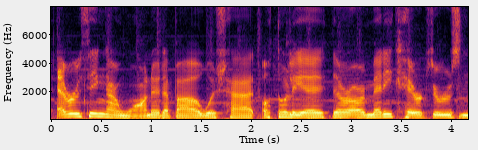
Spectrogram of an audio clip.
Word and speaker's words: Atelier: How would you go about pronouncing this in French originally? Atelier. Atelier, but in English or American, this would be said atelier.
